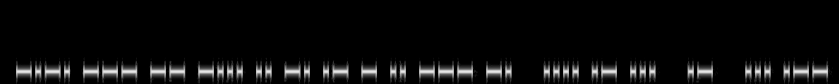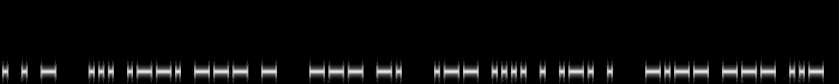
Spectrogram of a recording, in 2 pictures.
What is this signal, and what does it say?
Morse code, heard as a keyed tone, about 25 wpm, 600 Hz. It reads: COMBINATION HAS A SWEET SPOT ON WHERE YOU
